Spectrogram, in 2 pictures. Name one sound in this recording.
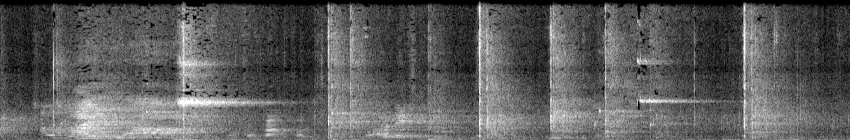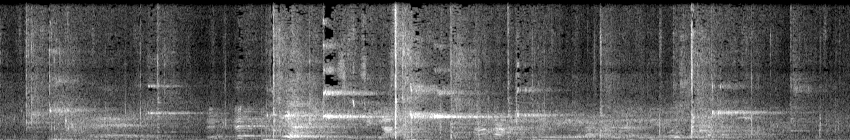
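Men and women talk and call out nearby in a large echoing hall.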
